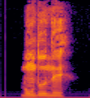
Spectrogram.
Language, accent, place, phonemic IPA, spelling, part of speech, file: French, France, Lyon, /bɔ̃.dɔ.ne/, bondonner, verb, LL-Q150 (fra)-bondonner.wav
- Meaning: to bung or to plug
